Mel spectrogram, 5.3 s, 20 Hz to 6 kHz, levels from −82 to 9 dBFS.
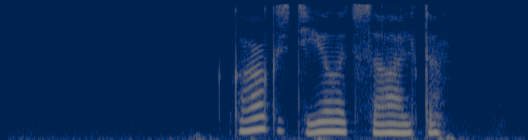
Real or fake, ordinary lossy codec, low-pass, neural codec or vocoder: real; MP3, 32 kbps; 5.4 kHz; none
